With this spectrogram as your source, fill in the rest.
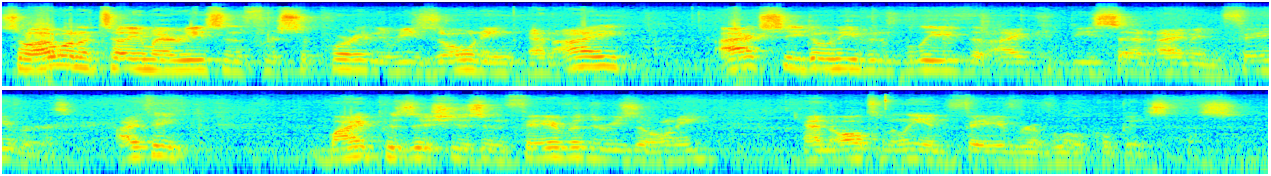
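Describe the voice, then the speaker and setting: Through audible room echo, a man speaks at a very fast pace and a fairly high pitch, with ordinary pitch variation and big swings in loudness. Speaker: resident speaking at council meeting, business owner. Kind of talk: public comment at council meeting. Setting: council chamber, full audience.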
